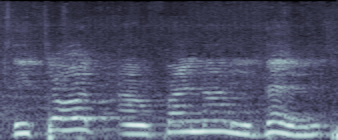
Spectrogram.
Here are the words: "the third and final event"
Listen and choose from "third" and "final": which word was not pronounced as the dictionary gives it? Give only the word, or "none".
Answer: third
